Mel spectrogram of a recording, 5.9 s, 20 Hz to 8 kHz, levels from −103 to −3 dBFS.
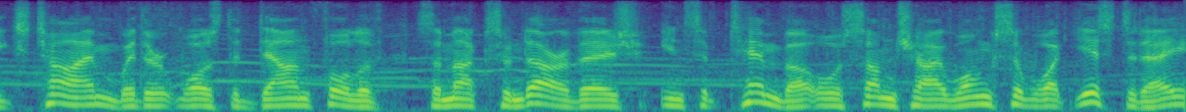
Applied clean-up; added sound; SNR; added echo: none; none; none; none.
